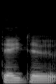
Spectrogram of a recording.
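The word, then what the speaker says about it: Dedeaux: his name jody it's de du he used to be a a pitcher with the dodgers it's d e d uh e a u x uh uh dado they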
